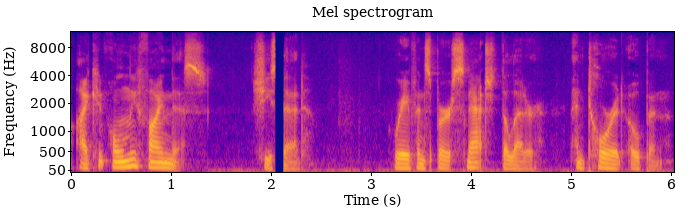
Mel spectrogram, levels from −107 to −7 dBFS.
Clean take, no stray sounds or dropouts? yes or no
no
